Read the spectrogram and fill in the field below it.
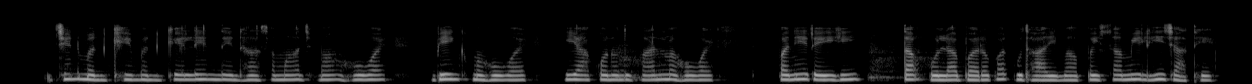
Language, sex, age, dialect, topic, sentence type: Chhattisgarhi, female, 25-30, Eastern, banking, statement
